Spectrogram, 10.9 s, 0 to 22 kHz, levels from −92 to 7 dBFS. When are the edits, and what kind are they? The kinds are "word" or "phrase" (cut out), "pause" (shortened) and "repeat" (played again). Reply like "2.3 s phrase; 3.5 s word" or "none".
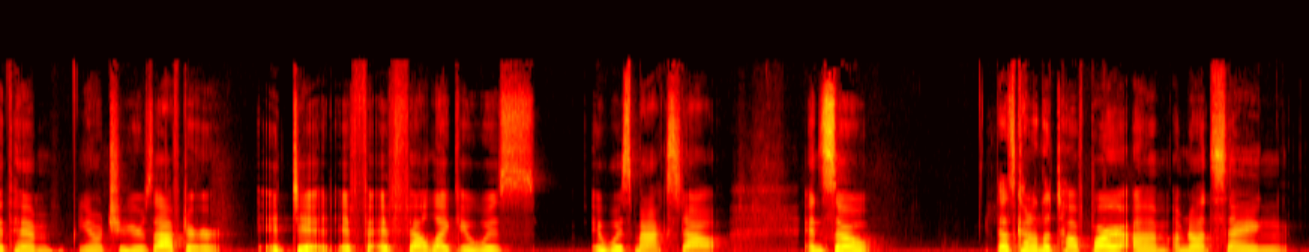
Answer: none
